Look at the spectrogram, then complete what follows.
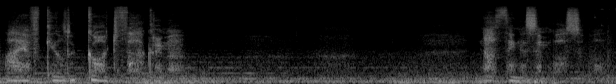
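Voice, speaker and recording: A woman's voice: on the low side, steady tone, brisk, in a whisper, loud music behind the voice, close to an everyday voice. A woman playing a defiant, haunted young Celtic warrior in a video game, speaking with intense resolve. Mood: cold resolve. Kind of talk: dramatic video game acting.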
